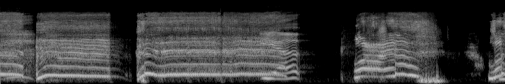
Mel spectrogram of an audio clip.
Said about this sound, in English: Okay, just calm. Here, let's work through your breathing exercises, okay?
